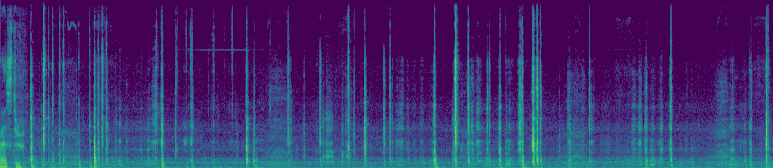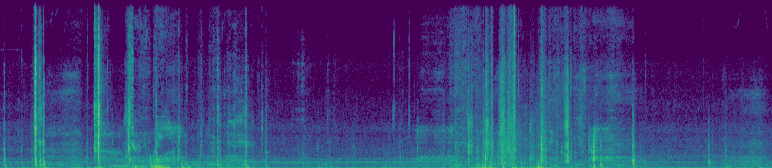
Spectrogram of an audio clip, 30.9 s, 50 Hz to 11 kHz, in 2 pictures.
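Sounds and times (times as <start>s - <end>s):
steady low hum: 0.0s - 30.9s.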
